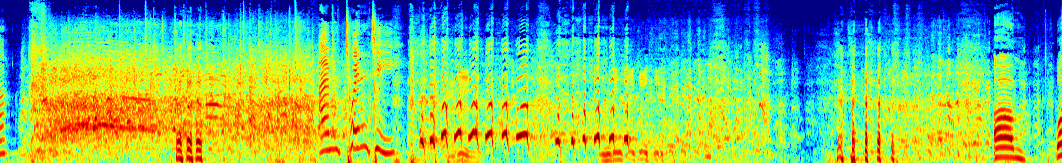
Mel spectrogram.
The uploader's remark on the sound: RECORDED IN FRONT OF LIVE AUDIENCE AT 2015 AUDIBLE LA PODFEST.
